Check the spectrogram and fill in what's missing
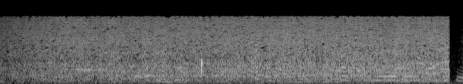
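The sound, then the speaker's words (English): A waterfall roars steadily as streams of water cascade down over rocks into a pool, a dense, constant rushing hiss that stays loud throughout before cutting off abruptly at the end. “A majestic waterfall. Streams of water cascading down over the rocks into a beautiful pool.”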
